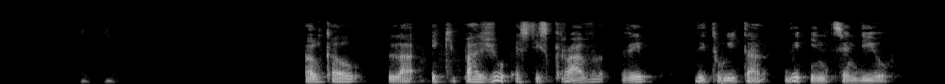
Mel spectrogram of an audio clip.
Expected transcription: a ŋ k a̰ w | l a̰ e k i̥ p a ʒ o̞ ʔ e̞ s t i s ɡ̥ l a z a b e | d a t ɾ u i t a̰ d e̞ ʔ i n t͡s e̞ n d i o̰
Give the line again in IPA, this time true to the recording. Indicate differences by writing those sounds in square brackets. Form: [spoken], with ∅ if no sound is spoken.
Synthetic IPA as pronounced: a ŋ k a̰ w | l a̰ e k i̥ p a ʒ o̞ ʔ e̞ s t i s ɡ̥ [ɾ] a [v] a [v] e | d [e] t ɾ u i t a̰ d e̞ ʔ i n t͡s e̞ n d i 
